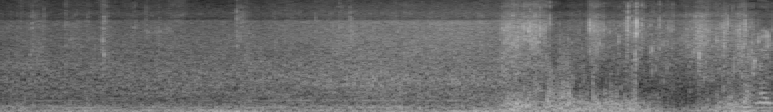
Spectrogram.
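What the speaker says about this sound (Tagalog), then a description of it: "Medyo malakas din ang hangin ngayon guys." Strong wind buffets the microphone in a steady low roar on a boat, growing rougher and louder in gusts near the end, with water and boat noise underneath.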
